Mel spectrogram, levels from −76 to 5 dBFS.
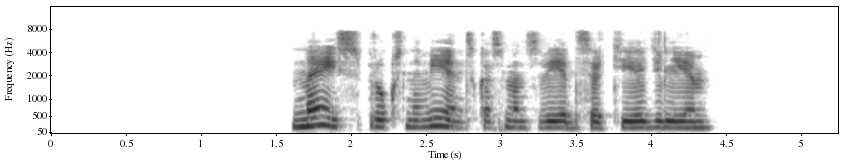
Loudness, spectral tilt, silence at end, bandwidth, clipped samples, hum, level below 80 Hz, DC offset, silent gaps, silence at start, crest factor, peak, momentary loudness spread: -17 LUFS; -3.5 dB/octave; 0.85 s; 8 kHz; under 0.1%; none; -70 dBFS; under 0.1%; none; 1.6 s; 20 dB; 0 dBFS; 10 LU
